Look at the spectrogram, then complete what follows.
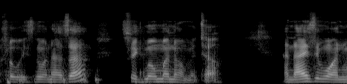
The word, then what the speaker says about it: sphygmomanometer: So it's like a fig with a S sound. So you say sphygmomanometer, right? Let me hear you say it. Sphygmomanometer.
